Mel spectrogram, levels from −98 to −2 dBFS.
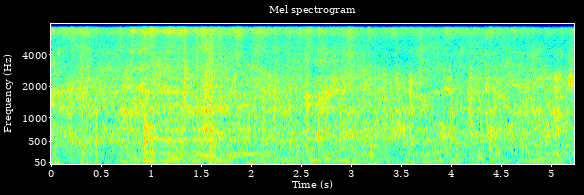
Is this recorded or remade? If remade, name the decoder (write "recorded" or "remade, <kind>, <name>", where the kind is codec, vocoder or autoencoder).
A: remade, codec, SNAC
